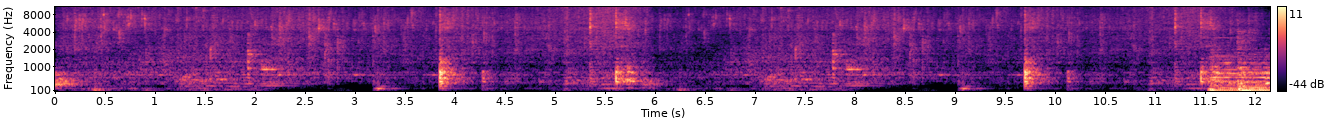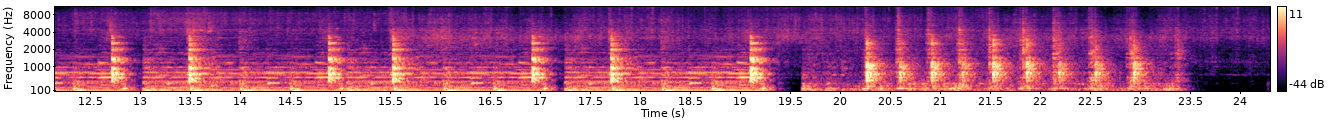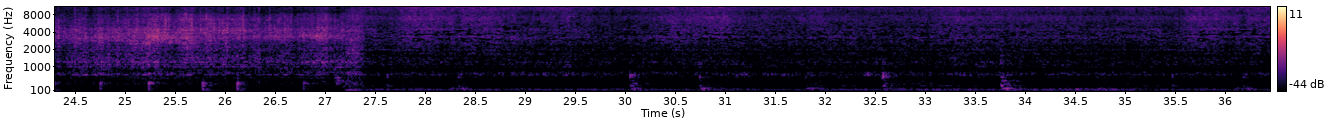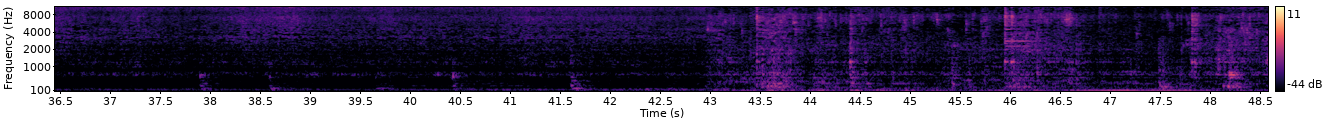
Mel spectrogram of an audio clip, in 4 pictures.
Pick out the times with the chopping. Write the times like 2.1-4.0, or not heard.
11.5-23.4.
